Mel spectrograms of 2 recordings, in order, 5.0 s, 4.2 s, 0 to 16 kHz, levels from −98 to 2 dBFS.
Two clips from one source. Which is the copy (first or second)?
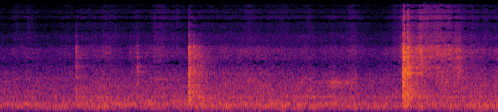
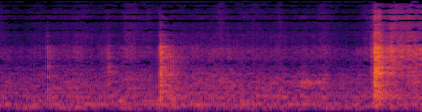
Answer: second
